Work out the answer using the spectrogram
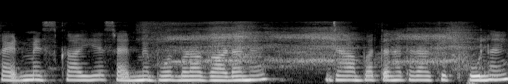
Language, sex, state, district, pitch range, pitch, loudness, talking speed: Hindi, female, Haryana, Rohtak, 195-210 Hz, 200 Hz, -14 LUFS, 190 wpm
